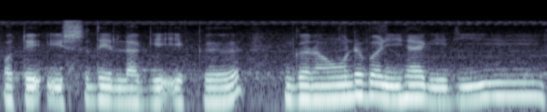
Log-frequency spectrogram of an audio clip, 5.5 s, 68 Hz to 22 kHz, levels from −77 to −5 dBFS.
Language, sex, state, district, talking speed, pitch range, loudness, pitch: Punjabi, male, Punjab, Kapurthala, 100 wpm, 120-140 Hz, -15 LUFS, 130 Hz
